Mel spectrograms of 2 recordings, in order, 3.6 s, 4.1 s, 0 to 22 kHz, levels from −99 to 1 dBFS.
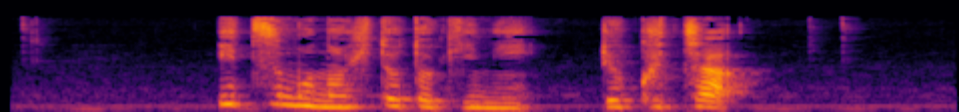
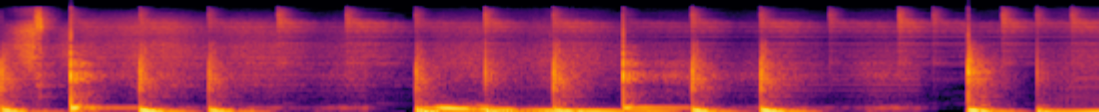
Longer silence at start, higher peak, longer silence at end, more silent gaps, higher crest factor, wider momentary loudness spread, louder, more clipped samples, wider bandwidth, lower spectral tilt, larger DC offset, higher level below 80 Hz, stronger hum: first, 0.8 s vs 0 s; second, -4 dBFS vs 0 dBFS; first, 0.8 s vs 0 s; neither; about the same, 22 dB vs 18 dB; about the same, 12 LU vs 14 LU; second, -23 LUFS vs -20 LUFS; neither; second, 11.5 kHz vs 16.5 kHz; second, -2 dB/octave vs -4.5 dB/octave; neither; second, -66 dBFS vs -22 dBFS; neither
